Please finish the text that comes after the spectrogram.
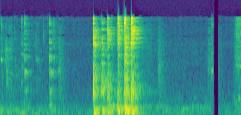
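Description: A whisk or spoon beats a quiche lorraine filling in a bowl, with light scrapes at first, then a fast, loud burst of clattering strokes against the sides, ending in a few softer taps nearby.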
